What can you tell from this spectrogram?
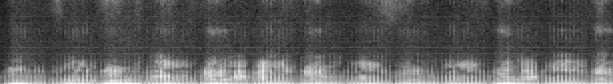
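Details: Sleeping kitten purring loudly close to a microphone: a deep, steady rumble that swells and fades in waves roughly once a second with each breath, with no other sounds.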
